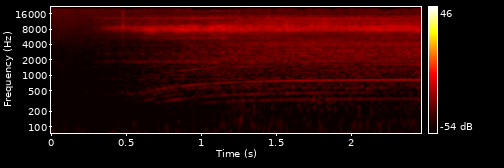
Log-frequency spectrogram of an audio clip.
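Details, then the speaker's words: Acer Aspire 575LB CPU cooler fan running on test: smooth, even whir rising in pitch as it spins up, then steady with no ticking or grinding; bearing fairly quiet, no service needed, just cleaning. "okay that's pretty reasonable The bearing's Fairly quiet yeah no real need to dive into that one however we do need to give it a good cleaning"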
